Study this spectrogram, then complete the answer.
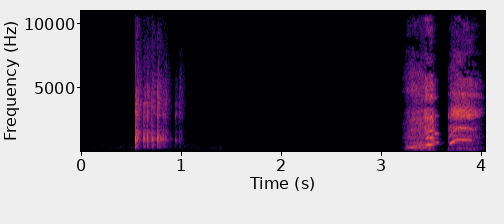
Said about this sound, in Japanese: はい、サイコロ振って。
